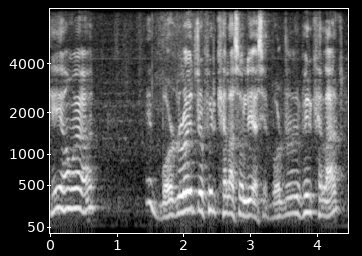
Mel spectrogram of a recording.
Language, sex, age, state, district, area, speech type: Assamese, male, 60+, Assam, Nalbari, rural, spontaneous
